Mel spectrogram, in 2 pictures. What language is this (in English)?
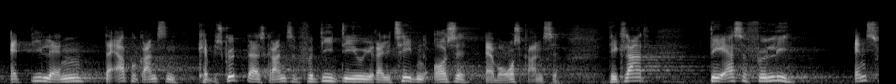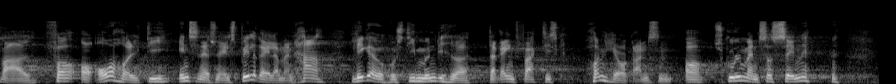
Danish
